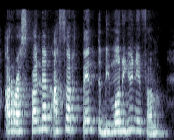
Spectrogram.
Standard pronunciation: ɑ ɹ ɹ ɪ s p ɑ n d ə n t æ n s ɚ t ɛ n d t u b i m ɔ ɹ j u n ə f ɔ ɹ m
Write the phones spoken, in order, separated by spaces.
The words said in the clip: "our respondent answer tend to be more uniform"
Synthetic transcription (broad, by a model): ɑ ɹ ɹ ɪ s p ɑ n d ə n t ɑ s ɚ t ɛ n t u b i m ɔ ɹ j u n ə f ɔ ɹ m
